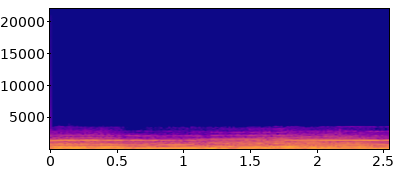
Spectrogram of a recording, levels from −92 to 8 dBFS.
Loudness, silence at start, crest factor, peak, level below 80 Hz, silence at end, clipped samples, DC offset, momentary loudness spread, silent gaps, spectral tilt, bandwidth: -15 LUFS; 0 s; 12 dB; -4 dBFS; -42 dBFS; 0 s; under 0.1%; under 0.1%; 2 LU; none; -10.5 dB/octave; 2.9 kHz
